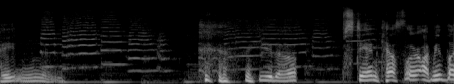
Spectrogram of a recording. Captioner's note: laughs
